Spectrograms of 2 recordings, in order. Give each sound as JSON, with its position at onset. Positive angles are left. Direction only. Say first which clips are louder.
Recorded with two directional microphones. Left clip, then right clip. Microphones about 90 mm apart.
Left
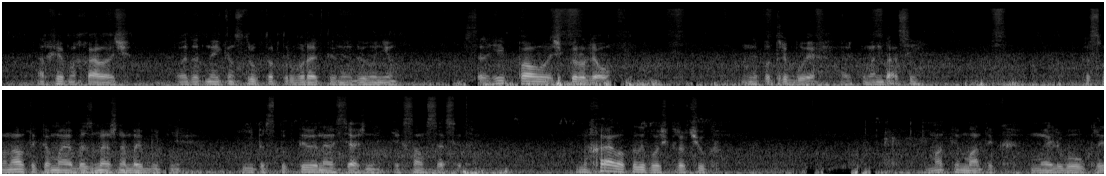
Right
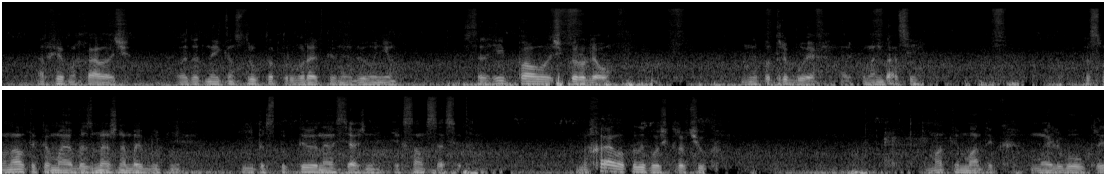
{"t": 0.3, "sound": "speech", "louder": "even", "side_deg": -10}
{"t": 4.7, "sound": "speech", "louder": "even", "side_deg": -30}
{"t": 7.4, "sound": "speech", "louder": "right 1 dB", "side_deg": -40}
{"t": 10.8, "sound": "speech", "louder": "left 1 dB", "side_deg": -35}
{"t": 16.8, "sound": "speech", "louder": "left 1 dB", "side_deg": -30}
{"t": 20.3, "sound": "speech", "louder": "left 1 dB", "side_deg": -30}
